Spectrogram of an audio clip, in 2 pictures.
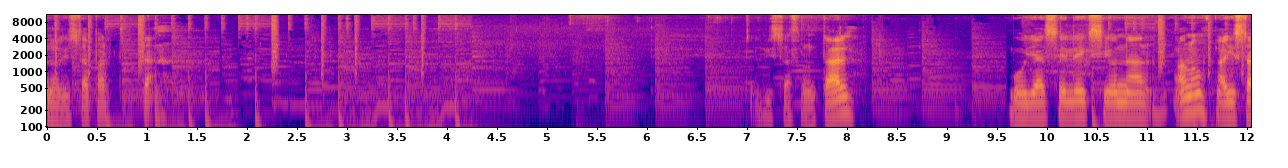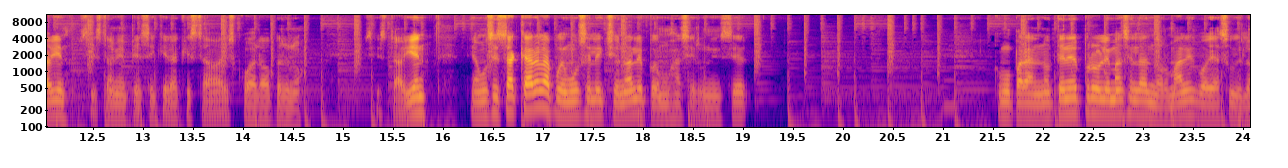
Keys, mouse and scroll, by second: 2.9 middle click, 3.7 click, 4.6 middle click, 6.9 KP_1, 7.7-8.6 scroll up 3, 10.0 middle click, 11.4-12.4 scroll down 2, 12.4 q, 12.9-13.4 scroll down 1, 13.4-15.2 middle drag, 15.5 middle click, 16.5 click, 17.2 middle click, 18.7 i, 22.7 click, 23.1-23.4 middle drag.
